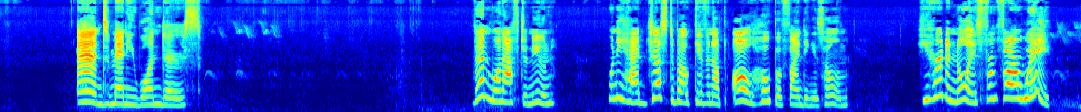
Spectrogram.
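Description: A young girl reads aloud calmly, close by.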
